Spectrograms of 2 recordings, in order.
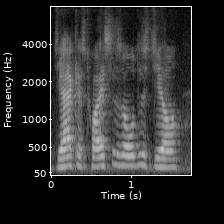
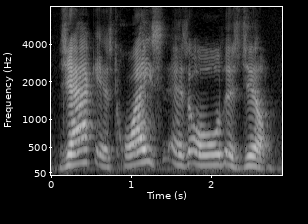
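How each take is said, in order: First: Said in the usual way. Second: Slow, deliberate, each word spelled out; slow emphatic teaching. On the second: Shown as a demonstration. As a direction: dictate it slowly to the class.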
